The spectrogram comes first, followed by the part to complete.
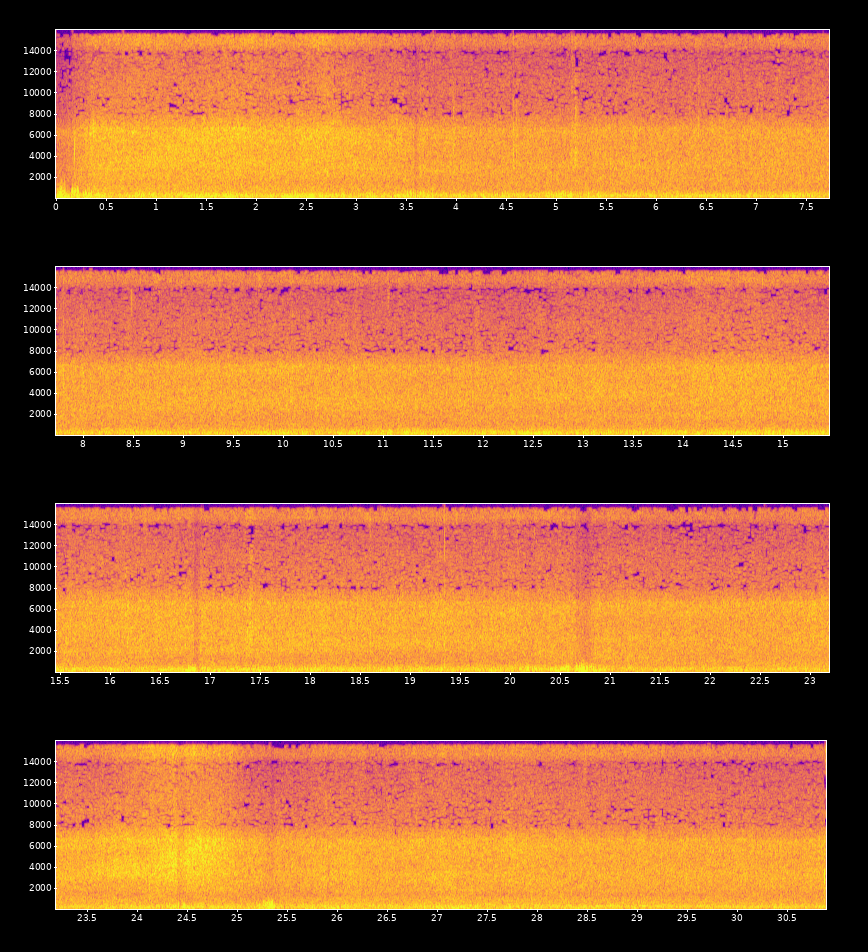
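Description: Sea surf washing onto a sandy beach, a steady rushing noise, with wind buffeting the microphone. A few brief louder bumps come through around the middle and toward the end.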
